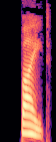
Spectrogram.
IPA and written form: baɪt (bite)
